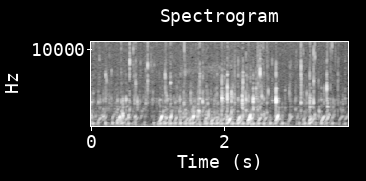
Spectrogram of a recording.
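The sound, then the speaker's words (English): Water boiling hard in a pot with a dozen eggs being boiled for Easter eggs, a dense run of rapid bubbling pops and gurgles that keeps going steadily, moderately loud, with no one talking. “You can hear the water bubbling in the pot.”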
